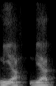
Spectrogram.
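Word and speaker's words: نية: How do we pronounce it? Niyat, yeah, in Arabic.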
